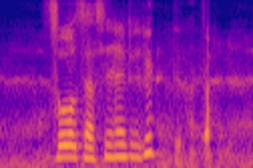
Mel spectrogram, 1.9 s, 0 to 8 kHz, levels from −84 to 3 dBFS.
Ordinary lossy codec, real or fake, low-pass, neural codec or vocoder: none; fake; none; codec, 16 kHz, 1 kbps, FreqCodec, larger model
